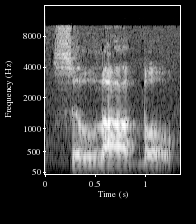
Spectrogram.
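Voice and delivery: syllable with a long, stressed middle: syl-LAH-ble; stress on second syllable. Shown as a demonstration. Teacher shows students where accent falls, stressing the middle of "syllable". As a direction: stretch and punch the middle of "syllable". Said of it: "we accent sylla-, the second".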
